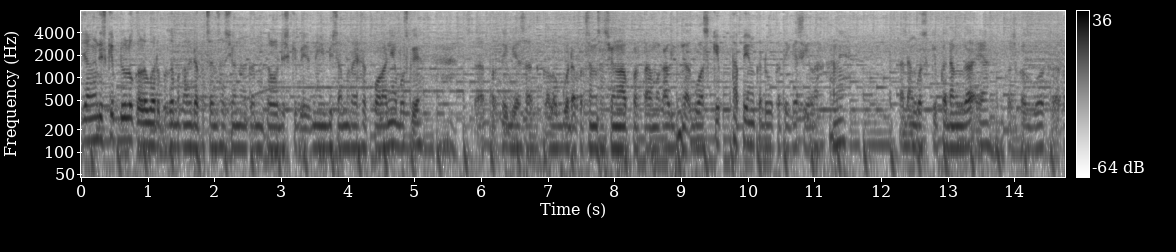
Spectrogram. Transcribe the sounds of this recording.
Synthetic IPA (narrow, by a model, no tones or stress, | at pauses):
d͡ʒaŋandisə̥kɪp̚dulukalowɡuaɾpərt̪amakalidapət̪sɛnsasionalkarnakalodisə̥kɪpinibisaməɾaas̬at̪̚polaɲabɔskuja | ə̰pərt̪ibiasaka̰lawɡuadapət̪̚sɛnsasionalpərt̪amakaliŋɡaʔɡuasə̥kɪp̚t̪apijaŋkəduakət̪iɡasilahkanja | ka̰da̰ŋɡuasə̥kɪp̚kadaŋɡa̰ʔjat̪ʊskalaɡuakə̰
